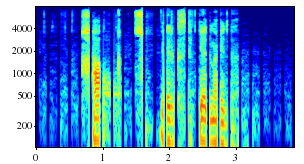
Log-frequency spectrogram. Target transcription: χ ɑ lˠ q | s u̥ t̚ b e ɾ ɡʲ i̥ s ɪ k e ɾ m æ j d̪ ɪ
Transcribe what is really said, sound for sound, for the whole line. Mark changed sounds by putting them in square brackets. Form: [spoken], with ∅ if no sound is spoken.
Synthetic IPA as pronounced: χ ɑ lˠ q | s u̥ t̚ b e ɾ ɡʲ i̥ s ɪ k e [l] m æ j d̪ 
